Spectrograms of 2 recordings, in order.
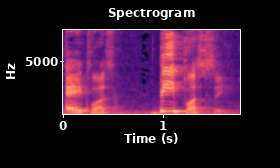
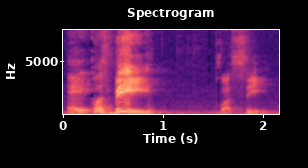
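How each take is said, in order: First: "A plus" first, then a pause and a loud "B plus C"; group "B plus C" by emphasis; stress on B plus C. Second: Group "A plus B" by emphasis; stress on A plus B. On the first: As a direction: punch out "B plus C" together. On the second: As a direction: punch out "A plus B" together. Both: Shown as a demonstration. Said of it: "It's all about emphasis".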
